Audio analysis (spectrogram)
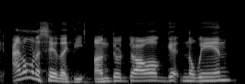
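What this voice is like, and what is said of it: Sudden put-on Southern accent. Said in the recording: “I talked in a southern accent all of a sudden”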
